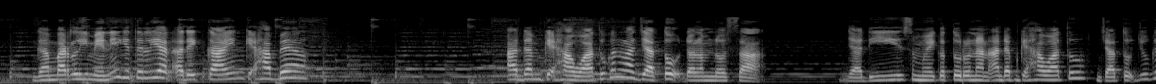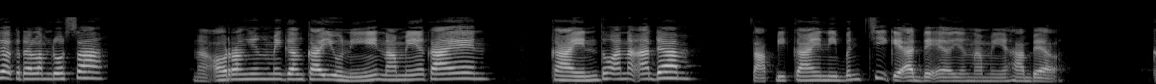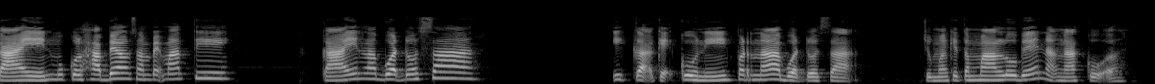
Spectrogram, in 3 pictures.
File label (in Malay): kabar baik good news malay bangka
